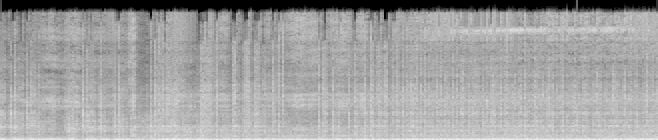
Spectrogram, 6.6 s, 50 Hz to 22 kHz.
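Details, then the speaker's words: 1990 Jeep YJ 4.2L 5-speed, after a new fuel pump and doing five of the spark plugs: catches and keeps running but lumpy and uneven, misfiring and stumbling at low idle; owner suspects fouled plugs, and the pump is leaking; rough running. "Maybe yep I don't know seems like it's still not wanting to run very good"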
